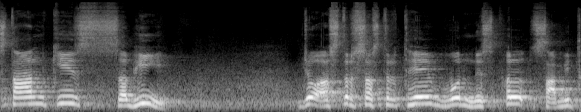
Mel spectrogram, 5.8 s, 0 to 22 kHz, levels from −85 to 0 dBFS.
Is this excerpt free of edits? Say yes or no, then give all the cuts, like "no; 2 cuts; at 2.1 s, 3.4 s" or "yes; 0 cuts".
yes; 0 cuts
